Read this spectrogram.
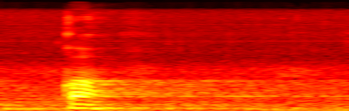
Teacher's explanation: Contoh saya ambil contoh yang terdiri dari satu huruf misalnya huruf qaf. Qaf itu cuma satu makhrajnya. Di mana dia pangkal lidah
